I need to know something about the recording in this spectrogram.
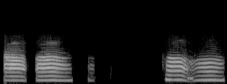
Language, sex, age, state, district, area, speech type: Assamese, female, 30-45, Assam, Dhemaji, rural, conversation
